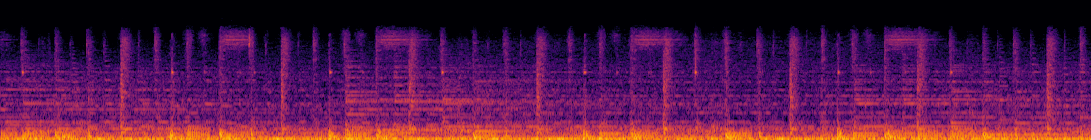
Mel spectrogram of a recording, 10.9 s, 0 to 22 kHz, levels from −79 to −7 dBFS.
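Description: At 2.47 to 2.49 s a skip ahead occurs. About a second of audio was dropped while later audio was already queued, and the two sides are butted together with no filler. A spectrogram shows an abrupt vertical seam where unrelated patterns meet, with no silent gap in the waveform.

From 2.52 to 7.15 s a jitter buffer speed-up follows. The receiver trimmed short pitch-period pieces repeatedly, removing about 0.2 s so the audio runs at 104% speed with unchanged pitch. A second stretch at 7.62 to 10.88 s runs at 103%, shedding about 0.1 s. Harmonic spacing stays constant on a spectrogram while events crowd slightly closer in time.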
